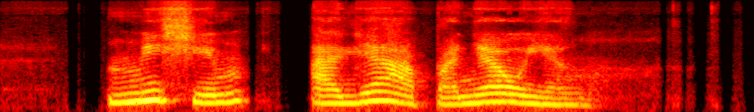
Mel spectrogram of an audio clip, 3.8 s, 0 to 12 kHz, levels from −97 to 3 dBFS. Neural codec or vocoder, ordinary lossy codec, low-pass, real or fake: vocoder, 48 kHz, 128 mel bands, Vocos; Opus, 16 kbps; 10.8 kHz; fake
